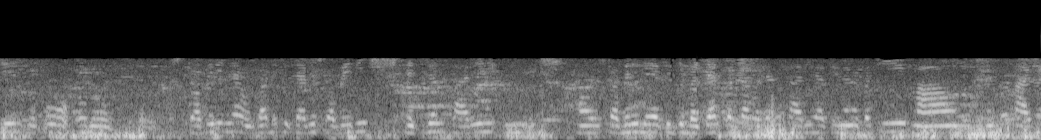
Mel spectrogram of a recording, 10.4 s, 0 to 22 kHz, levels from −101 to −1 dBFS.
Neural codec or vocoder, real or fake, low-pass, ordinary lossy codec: none; real; 7.2 kHz; AAC, 16 kbps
